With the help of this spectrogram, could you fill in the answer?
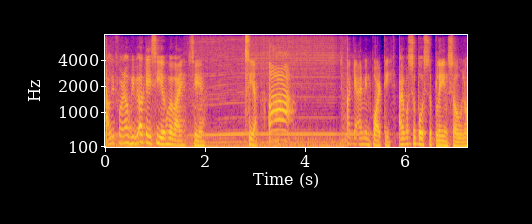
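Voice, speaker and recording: The speech moves at a fairly quick pace, with very wide pitch swings. Long, frequent pauses break it up over noticeable background noise. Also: man, fairly high pitch for a man. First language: Filipino local language. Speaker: game streamer. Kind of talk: casual live-stream chat. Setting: live stream. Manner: casual, simple wording.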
